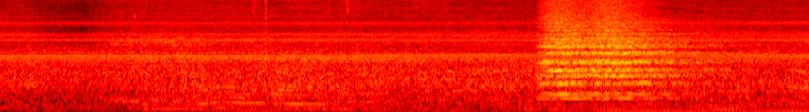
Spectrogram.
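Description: A vehicle horn sounds once near the end, a short steady blast of about half a second.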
